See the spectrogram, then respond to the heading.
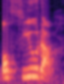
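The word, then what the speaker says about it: Ophiura: तो यहां पर ये सारे आपके सॉरी ओफ्यूरा है ना? ओफाइरा बोल दिया मैंने। ओफ्यूरा।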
